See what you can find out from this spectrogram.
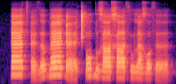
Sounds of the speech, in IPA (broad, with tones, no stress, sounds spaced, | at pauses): æː˥ t͡sʼ æ˩ ð ɜ˥ b æː˥ ɠ æː˩ t͡ʃʼ ɔ˥ ɠ ʊ˥ ɣ aː˥ x aː˥ θ u˥ l a˥ ɣ ɔ˥ θ ɜː˩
